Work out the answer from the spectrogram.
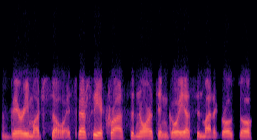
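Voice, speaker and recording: A man analysing farm markets as a guest on a call-in radio interview, heard over a buzzy, glitchy phone connection that breaks up, talking in halting bursts with repeated words. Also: medium pitch, steady tone, no echo. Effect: buzzy, glitchy phone call audio that breaks up. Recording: dry, tinny phone line.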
